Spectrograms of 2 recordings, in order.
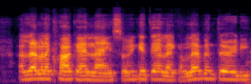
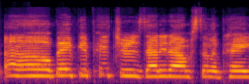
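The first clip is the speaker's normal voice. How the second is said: sweet and cooing; 9 semitones higher than usual. Retold or imitated. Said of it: "first it was all sweet".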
